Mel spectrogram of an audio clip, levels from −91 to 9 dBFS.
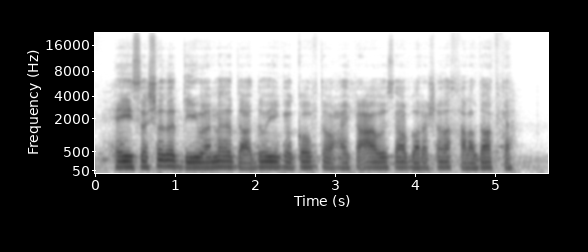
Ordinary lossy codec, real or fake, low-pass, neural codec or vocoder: none; fake; none; codec, 44.1 kHz, 3.4 kbps, Pupu-Codec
